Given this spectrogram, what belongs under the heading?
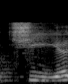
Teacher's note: diante de I, por exemplo, nós teremos essa palatalização, essa alofonia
